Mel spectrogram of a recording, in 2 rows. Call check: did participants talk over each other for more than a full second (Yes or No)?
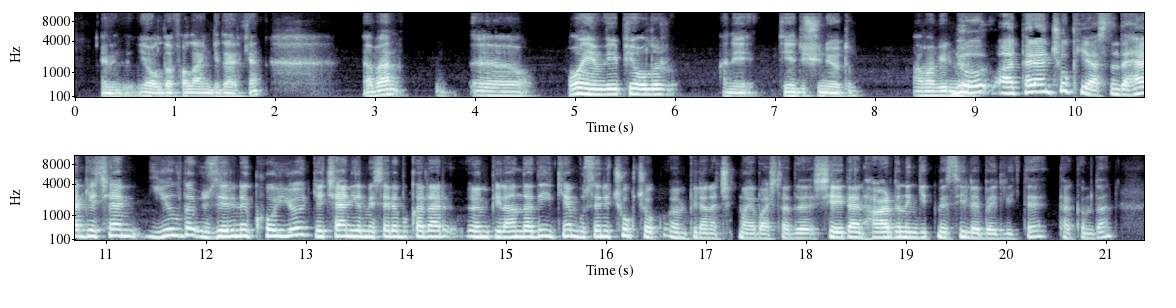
No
